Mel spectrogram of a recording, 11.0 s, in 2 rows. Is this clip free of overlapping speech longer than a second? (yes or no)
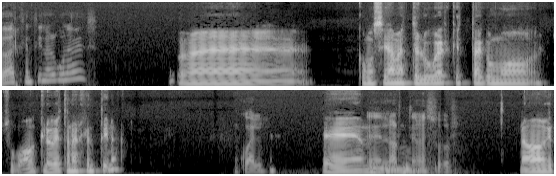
yes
